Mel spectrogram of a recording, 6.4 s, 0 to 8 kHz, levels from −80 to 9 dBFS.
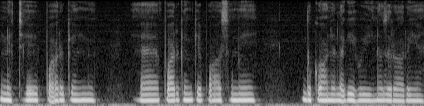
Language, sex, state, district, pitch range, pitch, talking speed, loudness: Hindi, male, Chhattisgarh, Sukma, 165-175 Hz, 170 Hz, 130 wpm, -12 LUFS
